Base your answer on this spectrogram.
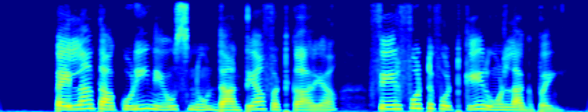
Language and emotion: Punjabi, neutral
